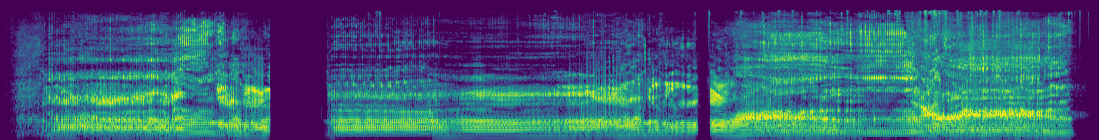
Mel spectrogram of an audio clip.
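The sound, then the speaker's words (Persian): A camel makes deep, gurgling grunts and roaring bellows with a wobbling, burp-like tone. Three long, loud bursts are separated by two short pauses, with no talk. “اگه بهتون بگم این صدای شتر بود، مطمئنن تعجب میکنید.”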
